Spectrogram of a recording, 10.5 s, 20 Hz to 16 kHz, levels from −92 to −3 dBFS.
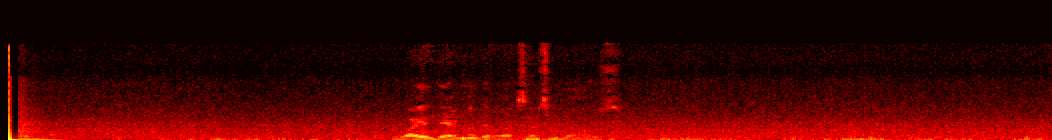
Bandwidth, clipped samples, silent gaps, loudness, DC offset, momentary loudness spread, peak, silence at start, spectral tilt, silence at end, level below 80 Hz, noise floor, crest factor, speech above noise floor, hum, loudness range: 11.5 kHz; under 0.1%; none; -40 LUFS; under 0.1%; 20 LU; -4 dBFS; 0.1 s; -7 dB/octave; 0.1 s; -44 dBFS; -57 dBFS; 30 dB; 17 dB; none; 13 LU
